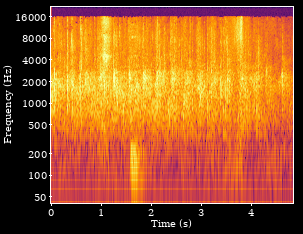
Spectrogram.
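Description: Steady, dense applause from an audience welcoming a woman coming on stage fills the space, a continuous wash of clapping that holds at an even level throughout before easing slightly near the end.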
